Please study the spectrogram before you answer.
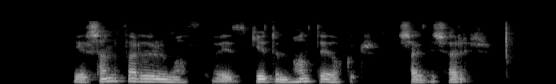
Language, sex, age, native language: Icelandic, male, 18-19, Icelandic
